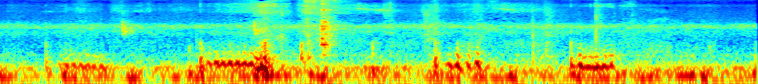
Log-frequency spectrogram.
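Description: An English Bulldog puppy snores softly, with low rumbling breaths repeating every couple of seconds.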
